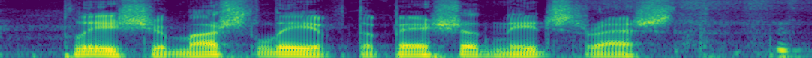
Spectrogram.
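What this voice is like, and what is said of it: Put-on Dutch accent. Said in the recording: “This is my favorite of the accents. Is the doctor. ... Like, it's the most, like, Dutch.”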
